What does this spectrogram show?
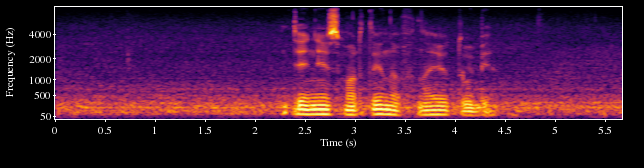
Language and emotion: Russian, neutral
